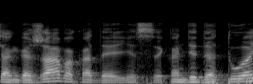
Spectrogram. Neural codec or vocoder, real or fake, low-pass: none; real; 7.2 kHz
